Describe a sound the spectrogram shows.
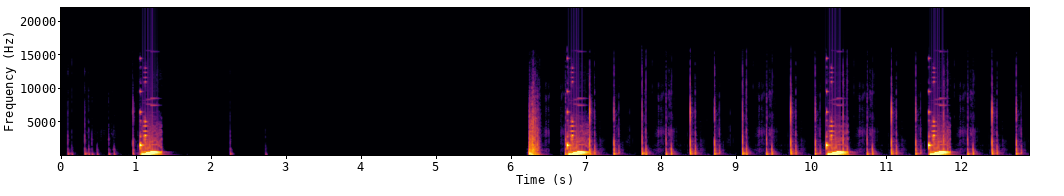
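A short, bouncy game jump sound plays several times.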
